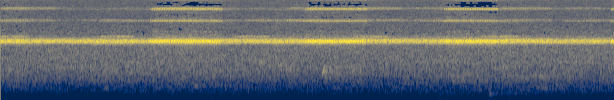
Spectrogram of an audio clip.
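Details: A summer-night cricket chorus gives an unbroken high trill. Extra callers join and drop out, so the loudness swells in steps roughly every two seconds.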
